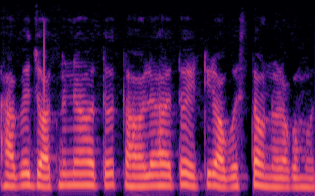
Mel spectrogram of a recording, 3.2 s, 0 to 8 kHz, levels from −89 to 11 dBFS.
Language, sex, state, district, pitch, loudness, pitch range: Bengali, male, West Bengal, North 24 Parganas, 165 Hz, -17 LUFS, 150-170 Hz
